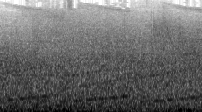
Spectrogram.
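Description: Water splashes and sprays as a robot skims across it.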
